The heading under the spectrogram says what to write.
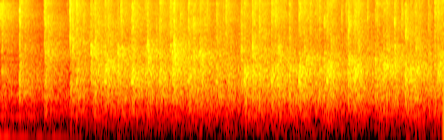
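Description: An audience breaks into sustained applause for God, a dense wash of many hands clapping at a steady loudness for several seconds, with no voices rising above it.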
